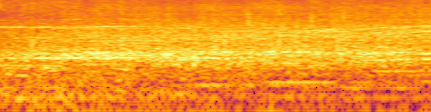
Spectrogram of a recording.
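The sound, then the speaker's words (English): A lively crowd at a performance cheers and applauds in a steady, dense wash of noise that holds at an even, fairly loud level for about two seconds, with no single voice standing out. “I love a lively crowd.”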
